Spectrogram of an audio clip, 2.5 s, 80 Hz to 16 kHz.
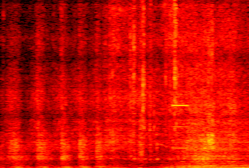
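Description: A high-mileage 2008 Nissan Xterra, two-wheel drive with about 194,851 miles, cranks in rhythmic pulses during a cold start, then catches and settles into a louder steady idle, recorded close up.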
